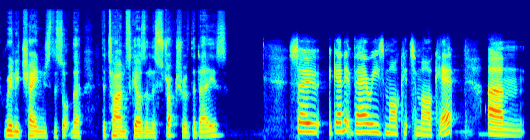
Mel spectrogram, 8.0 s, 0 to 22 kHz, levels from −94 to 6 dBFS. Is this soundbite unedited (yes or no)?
yes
